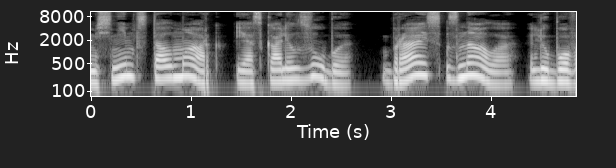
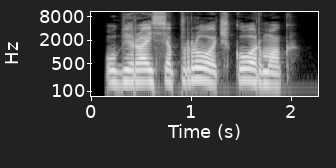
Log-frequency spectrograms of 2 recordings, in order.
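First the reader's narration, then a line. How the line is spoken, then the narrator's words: Growling. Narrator (Russian): прорычал Деклан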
